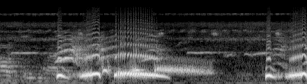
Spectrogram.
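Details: Female spotted dove calling the male; a brief, harsh two-part coo, a short rising note then a drawn-out falling one, and another coo begins at the end.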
